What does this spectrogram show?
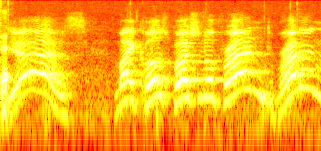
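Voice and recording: A put-on character voice, pitched high, speaks at a very slow pace.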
